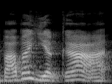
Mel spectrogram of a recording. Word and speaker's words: Baba Yaga: in these stories and Baba Yaga is the is the Russian pronunciation but what we find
